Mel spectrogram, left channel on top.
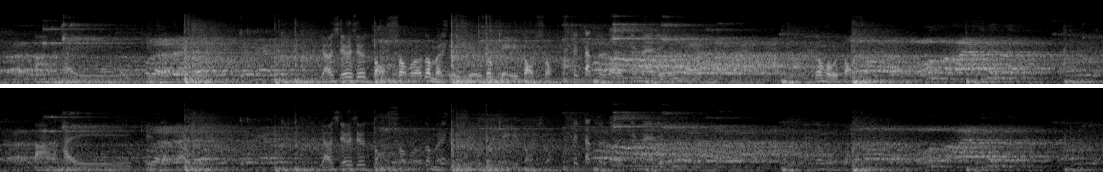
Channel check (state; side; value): quieter; right; 8.8 dB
